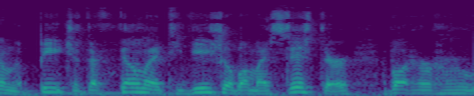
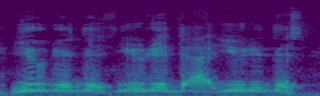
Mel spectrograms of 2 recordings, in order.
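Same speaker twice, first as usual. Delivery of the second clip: mock accusing, higher pitched; a hint of a quarrel; 13 semitones higher than usual. Caller acting out a drunk couple's fight, lightly accusing. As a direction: jab each "you did" like a drunk spouse.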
